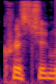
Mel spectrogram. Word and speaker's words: Kristian: It's Kristian with a K, no H.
